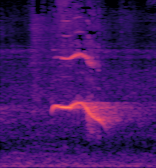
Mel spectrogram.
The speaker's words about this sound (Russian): Да, это вриндаванские кукушки. Они не совсем похожи на русских. У них гораздо более сладкие голоса.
